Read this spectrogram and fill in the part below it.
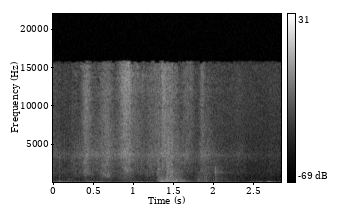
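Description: A man flops heavily onto a bed.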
